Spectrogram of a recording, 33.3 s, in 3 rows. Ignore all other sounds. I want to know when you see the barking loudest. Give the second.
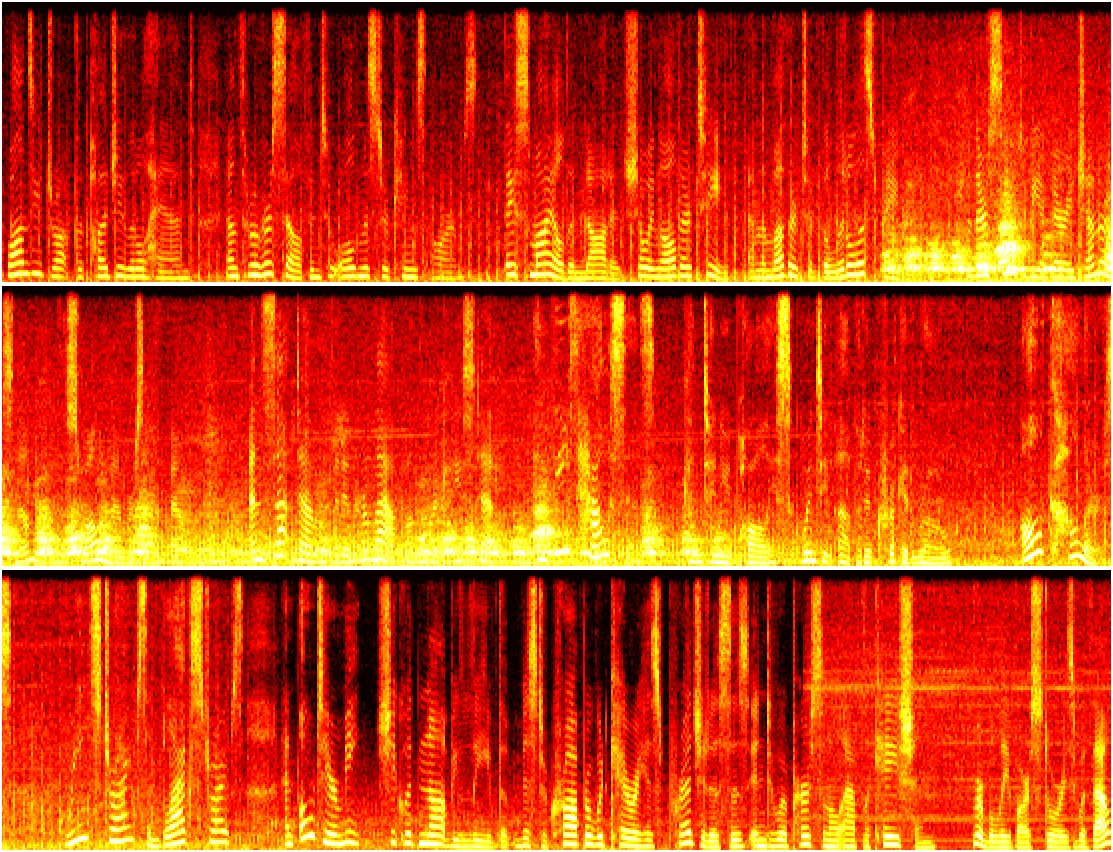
10 s.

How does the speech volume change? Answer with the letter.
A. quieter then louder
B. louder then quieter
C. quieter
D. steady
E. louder
E.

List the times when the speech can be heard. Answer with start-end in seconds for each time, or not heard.
0.1-33.2.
